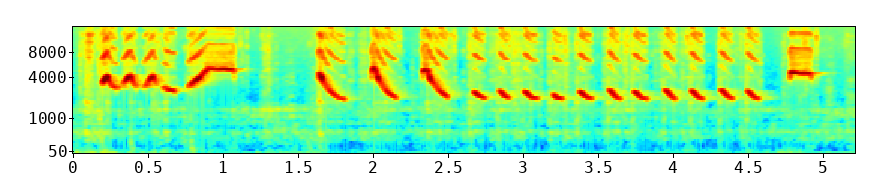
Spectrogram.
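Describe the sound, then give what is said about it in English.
A clockwork automaton of two birds, driven by clock gears on its base, chirps a quick burst of whistled trills, then a steady run of bright, downward-sliding tweets in even rhythm, clear with no talking. “Two birds moving mechanically with like clock gears on the bottom driving the whole thing.”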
